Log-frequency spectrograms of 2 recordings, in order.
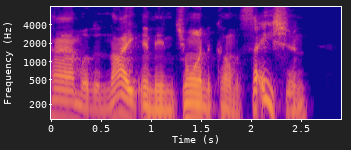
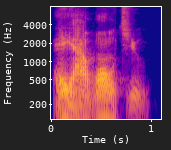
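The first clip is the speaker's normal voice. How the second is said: low-pitched, blunt pick-up line; mock seduction, pitched well down; creepy come-on; 9 semitones lower than usual. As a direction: drop it low, like a creepy proposition. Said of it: "That's creepy".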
